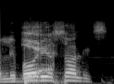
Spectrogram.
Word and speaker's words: Liborio Solis: There you go, Liborio Solis.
